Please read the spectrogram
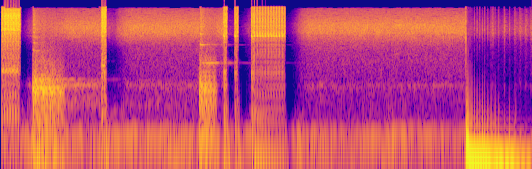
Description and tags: Strange digital noise.
sequence, error, glitch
